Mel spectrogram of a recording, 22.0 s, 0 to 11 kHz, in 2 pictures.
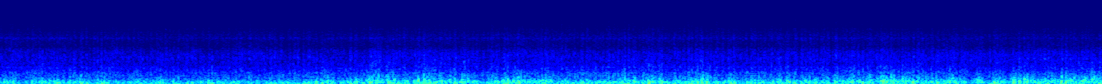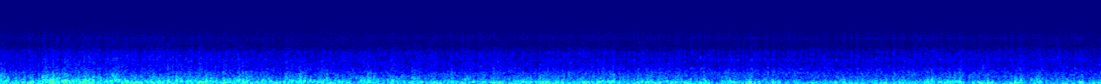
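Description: Honda NC 750X motorcycle under way: a steady low rumble of its parallel-twin engine blended with wind and road noise on the bike's camera microphone.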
